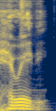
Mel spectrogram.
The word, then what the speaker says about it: Al Huwaidi: Al Huwaidi.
